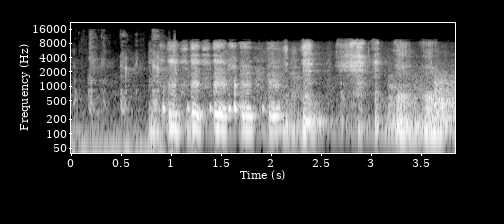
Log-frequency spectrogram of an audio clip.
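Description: Great ape laughter from bonobos, chimpanzees, gorillas or orangutans: rapid, breathy panting bursts in a steady rhythm, raspy and fairly loud, continuing without pause across the whole stretch with no talking.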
